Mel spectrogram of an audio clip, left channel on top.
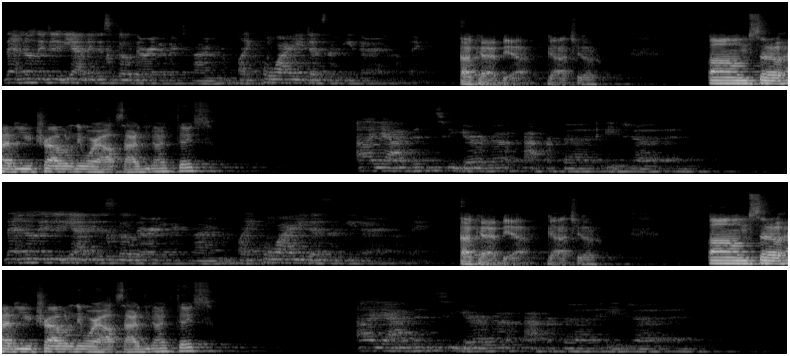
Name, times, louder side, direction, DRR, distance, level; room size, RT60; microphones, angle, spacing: voice 1, 0.0-4.2 11.4-14.7, left 2 dB, 75° left, 3.0 m, -42 dB
voice 2, 4.6-6.0 7.1-10.0, right 1 dB, 5° right, 0.3 m, -27 dB
14.0 x 6.1 x 8.0 m
head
